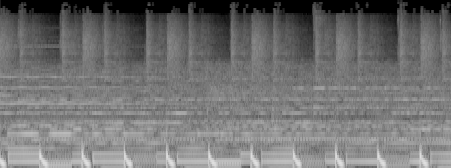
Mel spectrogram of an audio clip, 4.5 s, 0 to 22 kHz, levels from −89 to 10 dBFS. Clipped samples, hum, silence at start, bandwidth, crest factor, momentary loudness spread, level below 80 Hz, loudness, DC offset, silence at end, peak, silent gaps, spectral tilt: under 0.1%; none; 0 s; 18.5 kHz; 14 dB; 2 LU; -24 dBFS; -16 LUFS; under 0.1%; 0 s; 0 dBFS; none; -5 dB/octave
